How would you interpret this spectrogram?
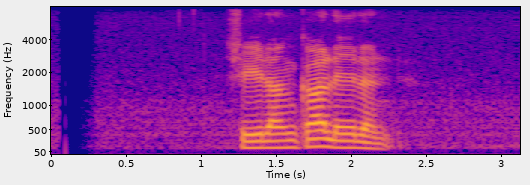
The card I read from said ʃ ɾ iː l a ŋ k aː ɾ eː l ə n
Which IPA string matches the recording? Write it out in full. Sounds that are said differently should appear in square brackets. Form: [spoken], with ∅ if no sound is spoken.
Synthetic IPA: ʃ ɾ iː l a ŋ k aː [l] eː l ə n

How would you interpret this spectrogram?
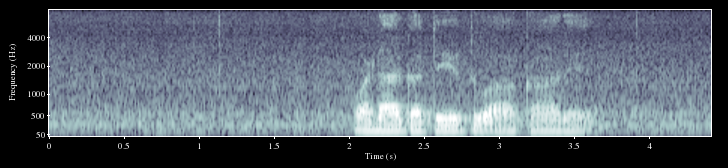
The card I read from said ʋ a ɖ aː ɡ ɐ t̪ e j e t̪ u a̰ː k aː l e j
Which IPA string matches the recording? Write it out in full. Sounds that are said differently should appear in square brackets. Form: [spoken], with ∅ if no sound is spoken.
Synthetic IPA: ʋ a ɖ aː ɡ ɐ t̪ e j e t̪ u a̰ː k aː [ɾ] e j

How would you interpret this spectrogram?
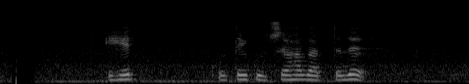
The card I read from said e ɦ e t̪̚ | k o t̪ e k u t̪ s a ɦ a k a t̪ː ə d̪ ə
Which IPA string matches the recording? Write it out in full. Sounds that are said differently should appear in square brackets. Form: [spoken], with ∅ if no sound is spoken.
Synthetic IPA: e ɦ e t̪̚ | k o t̪ e k u t̪ s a ɦ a [ɡ] a t̪ː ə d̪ ə

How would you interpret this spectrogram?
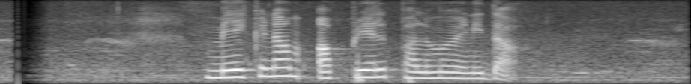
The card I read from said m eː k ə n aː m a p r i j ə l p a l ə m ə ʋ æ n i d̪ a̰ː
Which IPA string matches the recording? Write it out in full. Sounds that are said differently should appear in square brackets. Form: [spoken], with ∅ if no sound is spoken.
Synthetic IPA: m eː k ə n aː m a p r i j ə l p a l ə m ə ʋ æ n i d̪ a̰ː

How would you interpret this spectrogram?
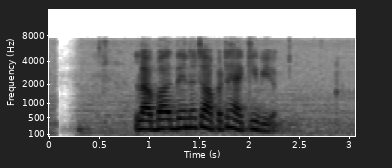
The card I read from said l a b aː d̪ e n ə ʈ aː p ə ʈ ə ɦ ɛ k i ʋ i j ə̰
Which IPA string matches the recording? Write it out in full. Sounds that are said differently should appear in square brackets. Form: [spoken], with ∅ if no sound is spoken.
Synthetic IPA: l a b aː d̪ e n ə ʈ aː p ə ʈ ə ɦ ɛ k i ʋ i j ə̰

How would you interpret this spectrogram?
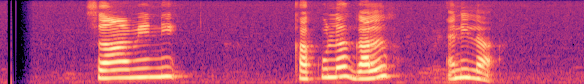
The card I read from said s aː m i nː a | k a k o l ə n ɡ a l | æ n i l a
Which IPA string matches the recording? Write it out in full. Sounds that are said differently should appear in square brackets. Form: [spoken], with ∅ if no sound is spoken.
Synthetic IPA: s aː m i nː [i] | k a k [u] l ə [∅] ɡ a l | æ n i l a

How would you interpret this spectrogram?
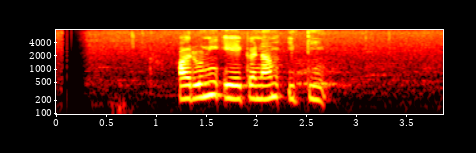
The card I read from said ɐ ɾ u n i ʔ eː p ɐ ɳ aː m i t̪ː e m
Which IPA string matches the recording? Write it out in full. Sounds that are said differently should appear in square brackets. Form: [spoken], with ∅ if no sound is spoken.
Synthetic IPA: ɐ ɾ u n i ʔ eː [k] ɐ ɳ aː m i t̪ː [i] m

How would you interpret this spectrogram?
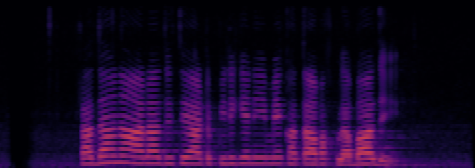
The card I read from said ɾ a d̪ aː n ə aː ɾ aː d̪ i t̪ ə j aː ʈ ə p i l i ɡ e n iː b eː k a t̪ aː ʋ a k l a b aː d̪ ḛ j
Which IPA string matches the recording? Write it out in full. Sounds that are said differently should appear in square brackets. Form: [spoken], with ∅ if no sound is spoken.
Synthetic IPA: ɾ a d̪ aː n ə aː ɾ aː d̪ i t̪ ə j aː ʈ ə p i l i ɡ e n iː [m] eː k a t̪ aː ʋ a k l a b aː d̪ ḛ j

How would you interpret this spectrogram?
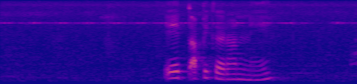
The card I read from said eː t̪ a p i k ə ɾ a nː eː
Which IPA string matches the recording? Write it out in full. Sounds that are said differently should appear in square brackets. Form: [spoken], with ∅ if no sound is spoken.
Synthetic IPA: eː t̪ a p i k ə ɾ a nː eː

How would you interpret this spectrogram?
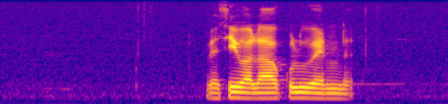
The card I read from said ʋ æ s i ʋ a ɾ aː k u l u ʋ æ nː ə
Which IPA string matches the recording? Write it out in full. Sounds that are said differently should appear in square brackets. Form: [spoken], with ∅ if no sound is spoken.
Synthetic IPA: ʋ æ s i ʋ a [l] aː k u l u ʋ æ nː ə

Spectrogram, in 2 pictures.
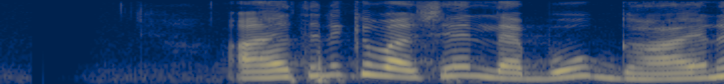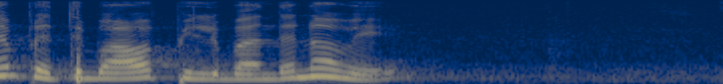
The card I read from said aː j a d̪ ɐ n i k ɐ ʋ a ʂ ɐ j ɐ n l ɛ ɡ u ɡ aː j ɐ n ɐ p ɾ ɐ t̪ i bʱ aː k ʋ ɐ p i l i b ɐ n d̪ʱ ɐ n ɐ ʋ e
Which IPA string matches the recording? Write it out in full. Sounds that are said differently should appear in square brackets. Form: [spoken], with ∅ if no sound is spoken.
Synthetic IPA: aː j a [t̪] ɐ n i k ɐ ʋ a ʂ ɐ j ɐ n l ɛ [b] u ɡ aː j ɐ n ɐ p ɾ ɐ t̪ i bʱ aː [∅] ʋ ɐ p i l i b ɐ n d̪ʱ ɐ n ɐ ʋ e

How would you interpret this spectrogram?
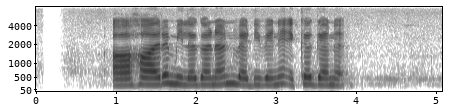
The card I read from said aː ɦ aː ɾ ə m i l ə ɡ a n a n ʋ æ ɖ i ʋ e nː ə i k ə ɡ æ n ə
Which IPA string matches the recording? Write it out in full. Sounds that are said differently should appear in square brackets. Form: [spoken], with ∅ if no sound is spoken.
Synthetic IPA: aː ɦ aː ɾ ə m i l ə ɡ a n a n ʋ æ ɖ i ʋ e [n] ə [e] k ə ɡ æ n ə

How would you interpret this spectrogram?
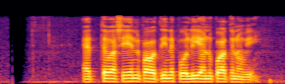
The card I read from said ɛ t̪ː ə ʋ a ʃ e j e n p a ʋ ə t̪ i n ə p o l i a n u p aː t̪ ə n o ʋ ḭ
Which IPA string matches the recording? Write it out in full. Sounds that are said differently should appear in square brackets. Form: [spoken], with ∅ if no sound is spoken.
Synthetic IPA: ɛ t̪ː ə ʋ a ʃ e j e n p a ʋ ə t̪ i n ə p o l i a n u p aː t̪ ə n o ʋ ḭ

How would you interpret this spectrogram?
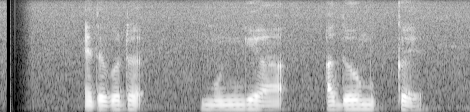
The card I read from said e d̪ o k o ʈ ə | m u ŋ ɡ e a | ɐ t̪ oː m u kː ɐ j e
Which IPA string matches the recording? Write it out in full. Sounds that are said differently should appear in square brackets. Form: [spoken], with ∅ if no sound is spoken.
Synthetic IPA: e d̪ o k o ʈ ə | m u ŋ ɡ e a | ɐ [d̪] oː m u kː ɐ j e

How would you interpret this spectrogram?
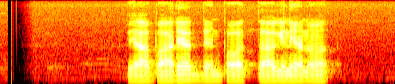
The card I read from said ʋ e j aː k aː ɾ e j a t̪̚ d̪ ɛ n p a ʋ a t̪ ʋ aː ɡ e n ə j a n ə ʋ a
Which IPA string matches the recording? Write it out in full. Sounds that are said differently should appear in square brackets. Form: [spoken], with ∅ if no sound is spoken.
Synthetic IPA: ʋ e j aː [p] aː ɾ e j a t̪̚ d̪ ɛ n p a ʋ a t̪ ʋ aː ɡ e n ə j a n ə ʋ a

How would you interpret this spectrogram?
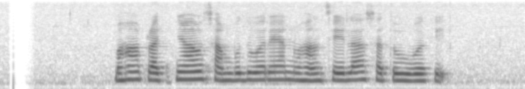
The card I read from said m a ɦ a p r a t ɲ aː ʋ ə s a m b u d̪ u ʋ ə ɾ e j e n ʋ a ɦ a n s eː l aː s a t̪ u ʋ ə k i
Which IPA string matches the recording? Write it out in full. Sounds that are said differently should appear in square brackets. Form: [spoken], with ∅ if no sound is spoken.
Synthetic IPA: m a ɦ a p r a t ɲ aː ʋ ə s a m b u d̪ u ʋ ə ɾ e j [a] n ʋ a ɦ a n s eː l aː s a t̪ u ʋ ə k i

